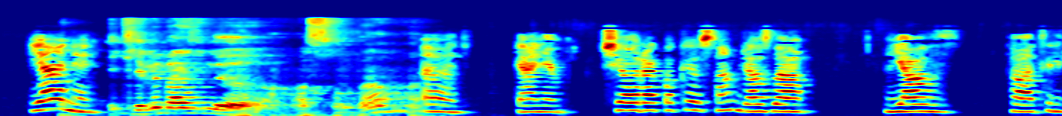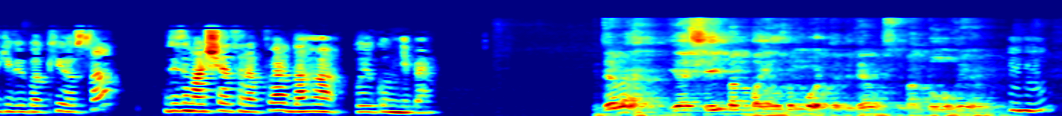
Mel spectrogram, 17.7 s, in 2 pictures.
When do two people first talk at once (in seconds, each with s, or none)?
none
